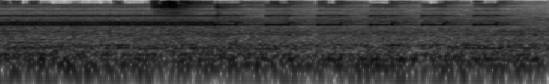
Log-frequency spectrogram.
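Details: Steady high electronic tone over room noise: a diathermy (electrosurgical) unit's activation tone during a performance test of cut and coagulation settings on a machine being repaired.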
